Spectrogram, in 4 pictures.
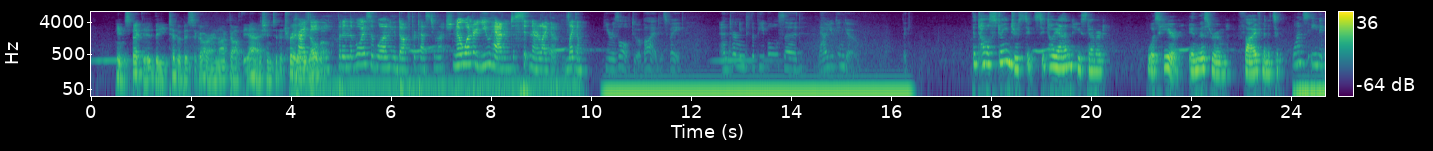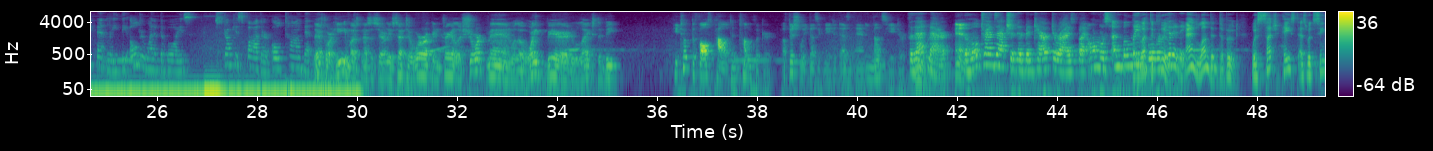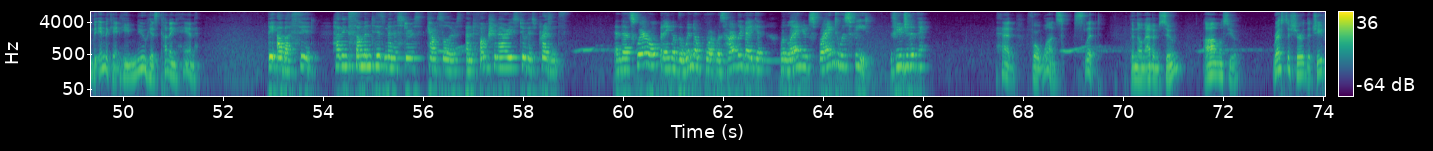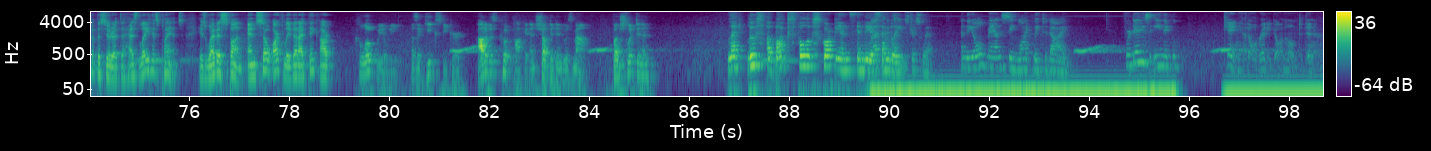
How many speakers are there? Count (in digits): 10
